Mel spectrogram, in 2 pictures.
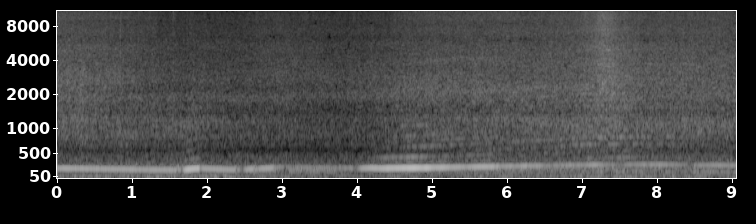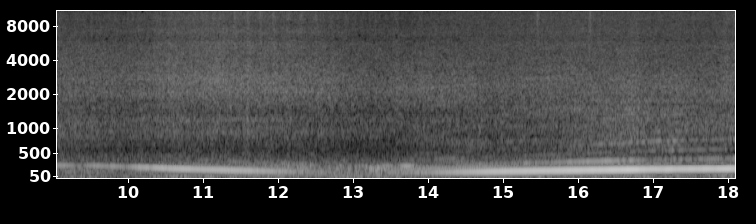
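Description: A car engine hums from inside the cabin, rising and falling in pitch as the car speeds up and slows down.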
